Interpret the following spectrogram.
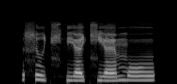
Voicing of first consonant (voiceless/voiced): voiceless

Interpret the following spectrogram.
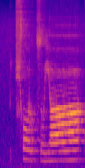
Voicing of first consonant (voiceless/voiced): voiceless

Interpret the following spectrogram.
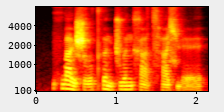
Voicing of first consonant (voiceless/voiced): voiceless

